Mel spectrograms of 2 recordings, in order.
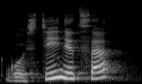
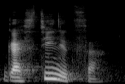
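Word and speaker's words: гостиница: In beiden Wörtern werden die O's wie ein kurzes schwaches A ausgesprochen. Wir sagen also nicht Gostinitsa, oder Hotel, sondern Gastiniza, Hotel.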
